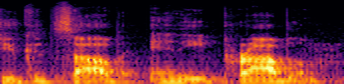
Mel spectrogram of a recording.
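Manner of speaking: ordinary delivery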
